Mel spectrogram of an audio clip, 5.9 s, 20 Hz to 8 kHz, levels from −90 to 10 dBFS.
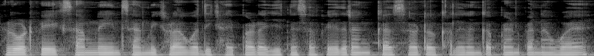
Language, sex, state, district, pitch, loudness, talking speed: Hindi, male, Bihar, Katihar, 100 Hz, -20 LUFS, 240 wpm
